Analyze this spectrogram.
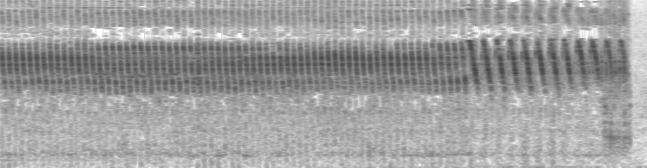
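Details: Tutor recording of a canary's sharp, long-rolling 'tembakan' song: a fast, high, buzzy trill that turns into slower, louder, distinctly separated downslurred notes before stopping abruptly.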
